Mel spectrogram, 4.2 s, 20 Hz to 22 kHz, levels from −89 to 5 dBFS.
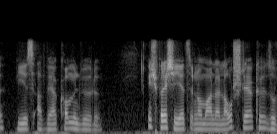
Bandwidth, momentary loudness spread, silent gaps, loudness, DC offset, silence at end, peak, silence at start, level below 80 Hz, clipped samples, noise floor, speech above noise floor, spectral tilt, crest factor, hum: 8 kHz; 17 LU; none; -31 LUFS; under 0.1%; 0 s; -12 dBFS; 0 s; -56 dBFS; under 0.1%; -55 dBFS; 21 dB; -2 dB/octave; 22 dB; none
